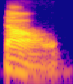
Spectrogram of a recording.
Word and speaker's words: Dao: But the actual Chinese word is Dao, which means path or way. So the modern version is probably phonetically closer to the Chinese way of speaking.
